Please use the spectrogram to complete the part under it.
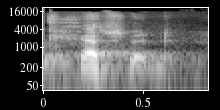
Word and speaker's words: chesed: That word comes from the Hebrew word chesed, C-H-E-S-E-D. That's an anglicized pronunciation. That's probably not how a Jew would pronounce it, but it chesed.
